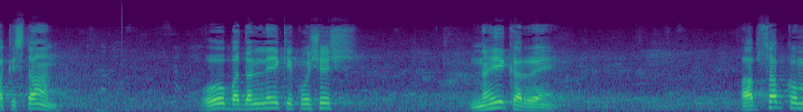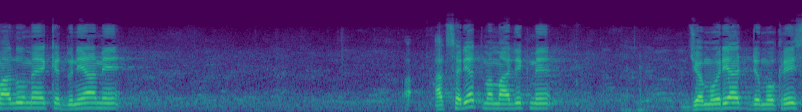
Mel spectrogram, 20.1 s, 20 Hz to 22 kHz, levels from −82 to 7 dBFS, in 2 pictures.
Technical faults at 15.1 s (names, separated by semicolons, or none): bit error spike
